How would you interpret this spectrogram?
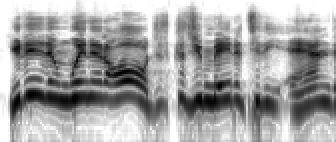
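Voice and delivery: high-pitched, loud irate rant; acted-out furious scolding. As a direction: tear into the kid, piling up charges. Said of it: "he's, like, irate with them".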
